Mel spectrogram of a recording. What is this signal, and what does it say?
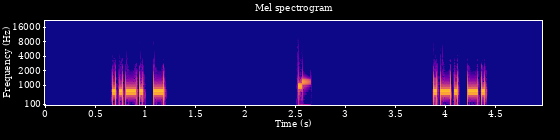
Morse code, heard as a keyed tone, about 36 wpm, 700 Hz. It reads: FT RN
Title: Top Two Letter Combinations in Words 35wpm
